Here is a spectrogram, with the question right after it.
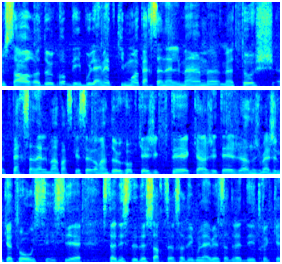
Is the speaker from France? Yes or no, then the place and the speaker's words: no; Drummondville, Quebec, Canada; moi aussi, je viens de Drummondville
